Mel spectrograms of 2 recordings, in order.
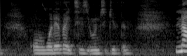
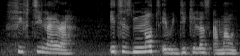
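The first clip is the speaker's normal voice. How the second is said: usual speaking voice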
